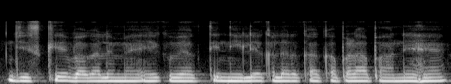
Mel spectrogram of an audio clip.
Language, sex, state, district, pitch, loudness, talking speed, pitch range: Hindi, male, Jharkhand, Deoghar, 160 Hz, -11 LUFS, 145 wpm, 160-165 Hz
